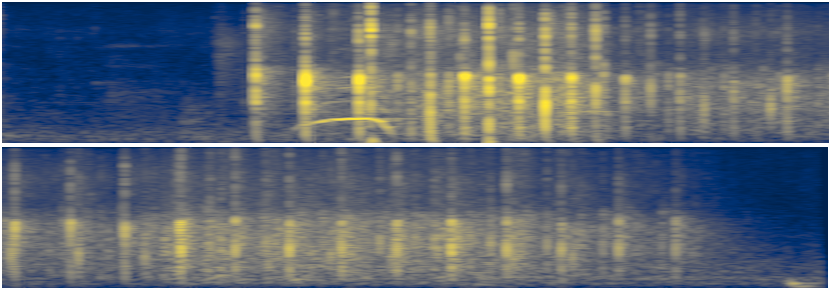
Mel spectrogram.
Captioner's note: applause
